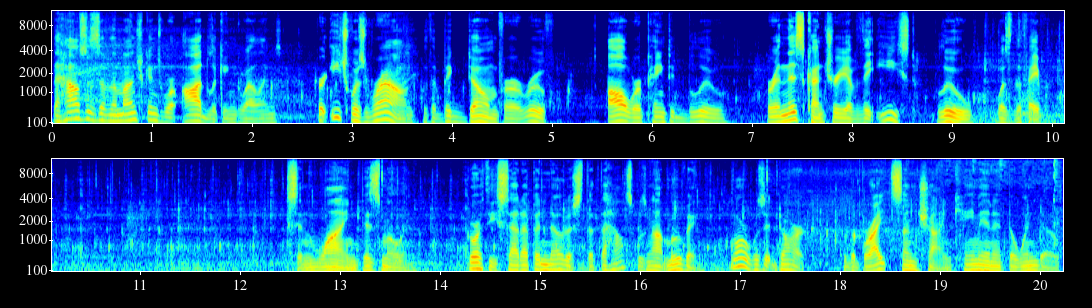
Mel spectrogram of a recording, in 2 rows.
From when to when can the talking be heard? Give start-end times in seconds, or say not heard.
0.0-5.0, 5.5-10.0, 12.4-20.1.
